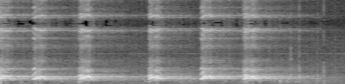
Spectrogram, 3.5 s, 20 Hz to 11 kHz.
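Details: Nella, a Finnish Spitz, hunting waterfowl and game birds in Inari, Finland, during autumn 2010: five loud, ringing barks spaced roughly half a second apart, each trailing off in an outdoor echo.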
